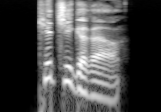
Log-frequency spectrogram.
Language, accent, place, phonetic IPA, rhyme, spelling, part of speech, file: German, Germany, Berlin, [ˈkɪt͡ʃɪɡəʁɐ], -ɪt͡ʃɪɡəʁɐ, kitschigerer, adjective, De-kitschigerer.ogg
- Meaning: inflection of kitschig: 1. strong/mixed nominative masculine singular comparative degree 2. strong genitive/dative feminine singular comparative degree 3. strong genitive plural comparative degree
